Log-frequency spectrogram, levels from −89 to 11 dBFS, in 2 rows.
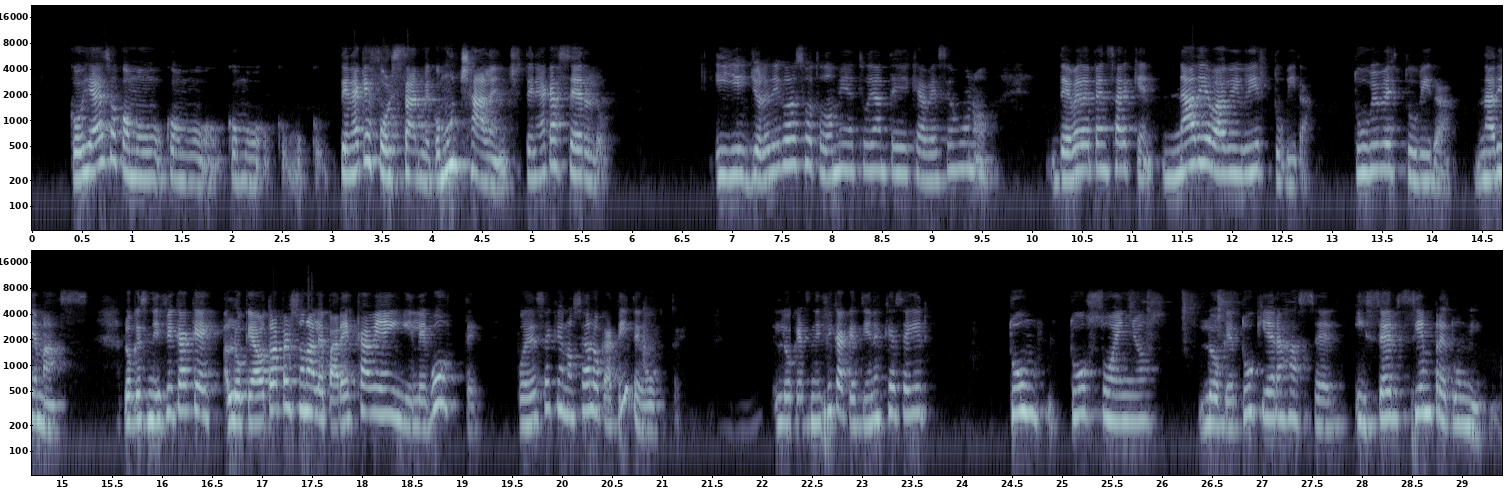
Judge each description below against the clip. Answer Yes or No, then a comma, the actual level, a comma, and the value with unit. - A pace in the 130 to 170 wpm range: No, fast, 190 wpm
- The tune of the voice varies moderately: Yes, average, 4.5 semitones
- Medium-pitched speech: No, high, 235 Hz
